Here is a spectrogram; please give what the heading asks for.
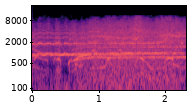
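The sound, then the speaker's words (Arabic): Women ululate at a henna night celebration: loud, continuous, high-pitched trilling cries with a wavering pitch that fill the whole short moment. “صلوا على النبي وزغروطة يا ستات.”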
